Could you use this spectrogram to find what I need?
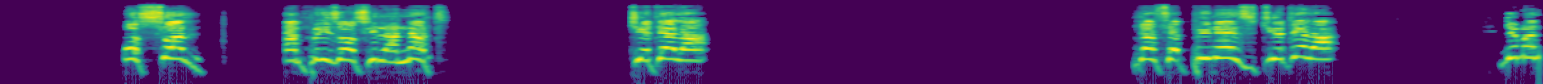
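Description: A man speaks with animation close to the microphone, in short bursts with pauses.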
